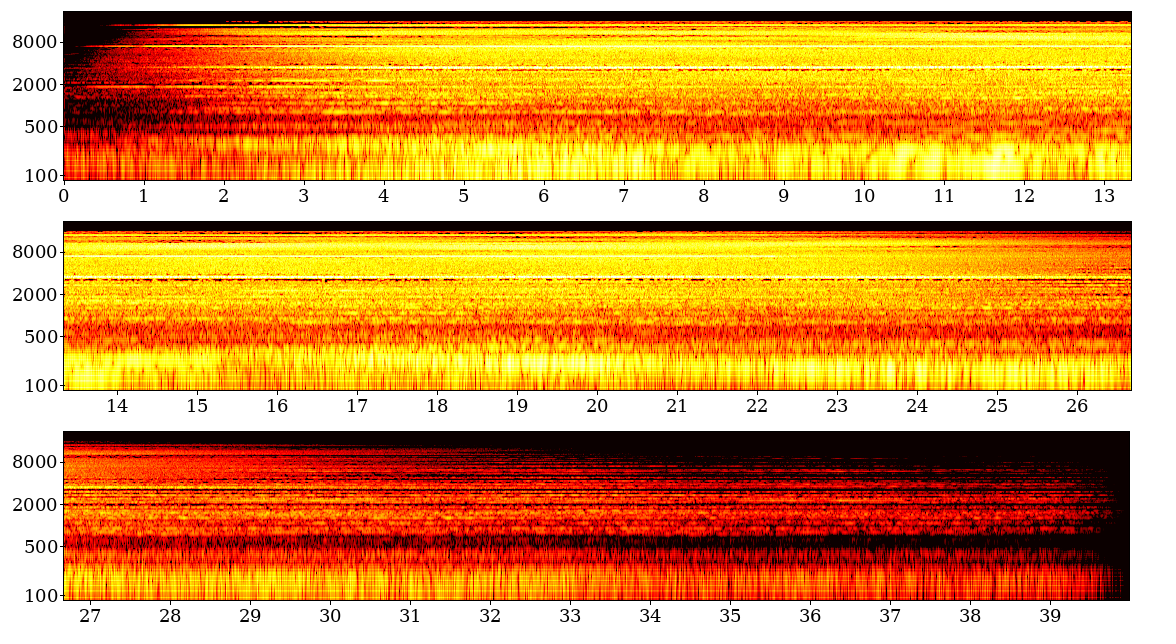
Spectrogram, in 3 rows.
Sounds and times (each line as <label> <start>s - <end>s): Drone 0.0s - 31.7s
